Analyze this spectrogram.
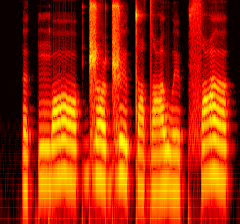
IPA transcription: ə˨˩k ŋ͡mɔ˧˥˧ | ɖ͡ʐɔ˥˨ɖ͡ʐø˥˨tʷə˨˩dˤa˨˩˦ wø˨˩p sˤʌ˧˥˧

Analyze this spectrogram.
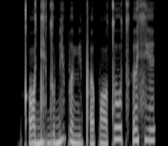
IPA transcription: kʼɔ˩dʲɨ˩ du˩bʲu˥pɘ˩mʲɐ˩ pʼɐ˩pɔ˩to˥ t͡sʼɘ˥sʲe˥

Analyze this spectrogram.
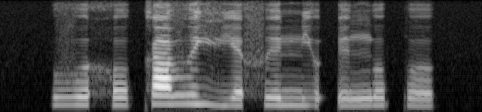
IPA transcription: vʊ˨ho˨ ka˦vɪ˦ vʲɛ˨ fɪ˨mʲʊ˨ ʔɪ˨ŋʊ˦ pʊ˨

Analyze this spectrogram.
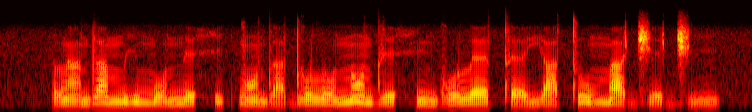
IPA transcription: lã˨da˧ mi˧mo˨ ne˧hi˦k͡pɔ̃˧da˨ do˧lo˧nɔ̃˦ de˧hĩ˧ ɡo˧lɛ˧tɛ˨ ja˧tu˦ ma˦˨d͡ʒe˨ d͡ʒi˨˦

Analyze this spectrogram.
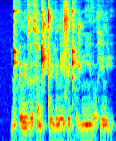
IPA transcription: ɖə̃θə̰ lɨːɣəːxã ɖḭʒtɨːjɨli siɖʱɔ̰ʒmĩː ðɔ̰xilḭ

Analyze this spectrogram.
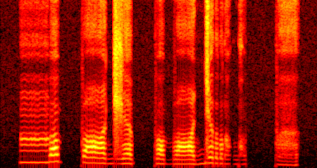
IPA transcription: mːɒpːɑː d͡ʒɛpːɒbɑː ɟərɔ̤ɡɔ̤ pːə̤

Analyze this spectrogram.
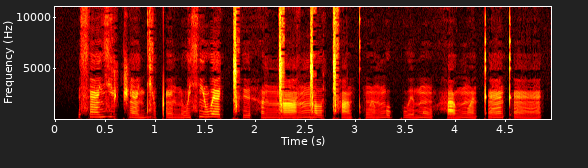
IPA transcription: sɛ̃˧˥zʲə˧˥t͡ʃɛ̃˨˩˦ dʲə˨˩˦pʼẽ˩nu˧˥sʲə̃˧˥ wɛ˧˥ǀʰɪ˨˩˦hə̃˩ ŋ͡ǀã˨˩˦ŋ͡ǀɤ˧˥ ǀʰã˩kʷʰẽ˨˩˦ŋʷə˨˩˦ kʷe˨˩˦mũ˩ha˨˩˦ŋʷɛ̃˩ kʼɛ̃˧˥kʼɛ̃˨˩˦

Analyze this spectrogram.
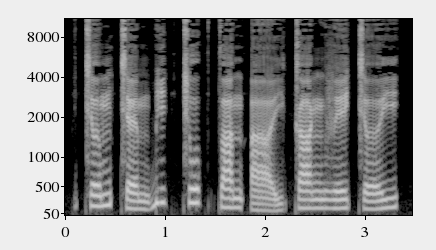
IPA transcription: cə˧˥m cɛ˨˩mɓi˦˥k̚co˦˥k̚ t̪a˧nʔaː˨˩˨jka˧ŋve˧˥ cə˧˥j

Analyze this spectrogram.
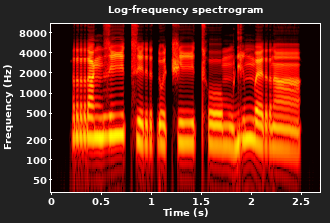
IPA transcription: ra˦ŋziː˦t͡si˨rɗʊ˨ t͡ʃiː˨tʰoː˨mɡi˦mɛ˨r ã˨

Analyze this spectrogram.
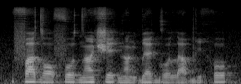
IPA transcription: fa˧dɔ˨ fo˧ dã˦ʃe˧ ɡã˨ɡ͡bɛ˧ ɡo˨la˨bi˨˦ ho˦

